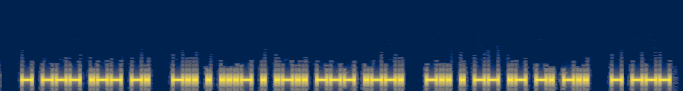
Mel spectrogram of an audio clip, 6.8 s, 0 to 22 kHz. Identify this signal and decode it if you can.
Morse code, heard as a keyed tone, about 34 wpm, 500 Hz. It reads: TOWN DEVELOP DEMAND TO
